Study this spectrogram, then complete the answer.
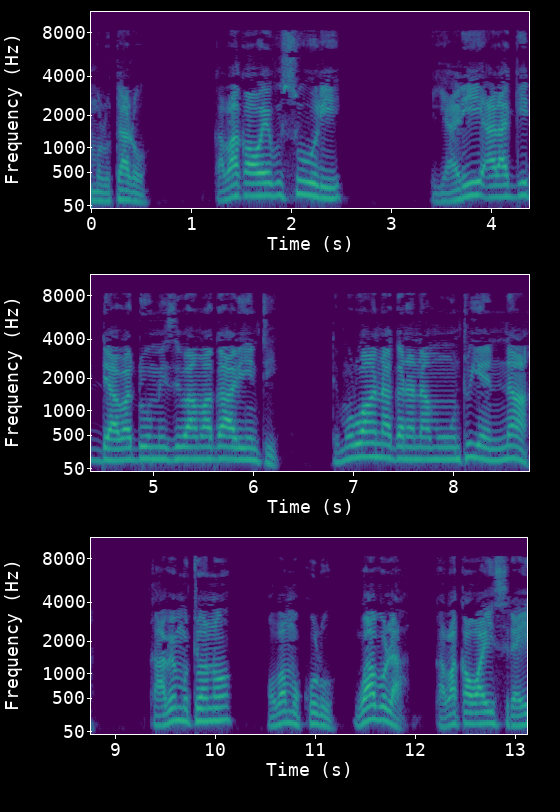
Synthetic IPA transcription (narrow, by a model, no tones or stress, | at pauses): mulutalo̞̰ | kaβakawe̞βusuːli | ja̰lialaɡidːeaβaduːmiziβaːmaɡalintḭ | te̞mulwaːnaɡananamuːntuje̞nːa | kaβe̞muto̞no̞ː | βamukulṵ | waβula̰ | kaβakawaisiɾae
